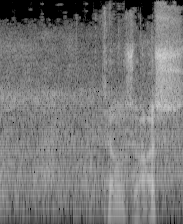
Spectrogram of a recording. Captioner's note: pa announcement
